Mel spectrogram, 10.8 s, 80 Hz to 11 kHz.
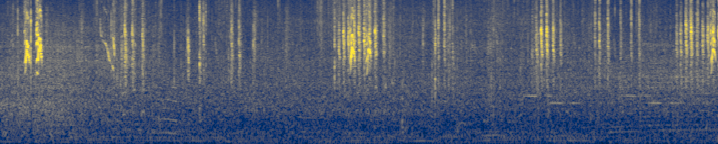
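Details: A group of sparrows amid cherry blossoms at a Tenmangu shrine on 1 April 2023, calling in clustered volleys of quick, high chirps separated by quieter gaps, with a soft urban rumble behind.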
